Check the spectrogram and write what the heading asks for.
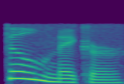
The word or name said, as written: filmmaker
